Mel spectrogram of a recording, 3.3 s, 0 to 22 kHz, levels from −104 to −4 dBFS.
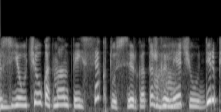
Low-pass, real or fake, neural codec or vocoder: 5.4 kHz; real; none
